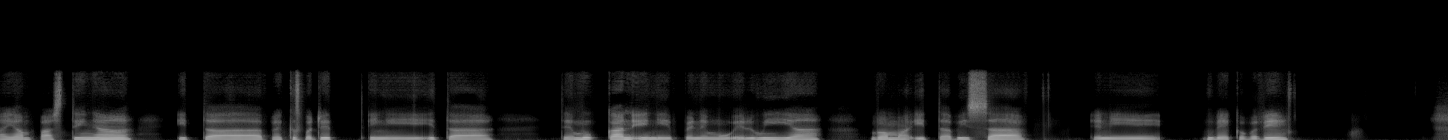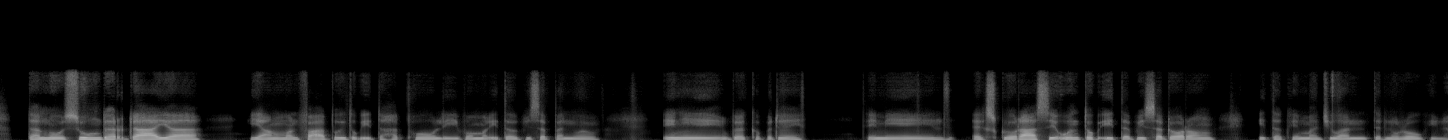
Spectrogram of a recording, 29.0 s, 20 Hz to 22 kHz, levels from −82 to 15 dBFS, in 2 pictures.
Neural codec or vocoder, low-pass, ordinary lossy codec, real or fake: codec, 24 kHz, 0.9 kbps, WavTokenizer, large speech release; 10.8 kHz; none; fake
